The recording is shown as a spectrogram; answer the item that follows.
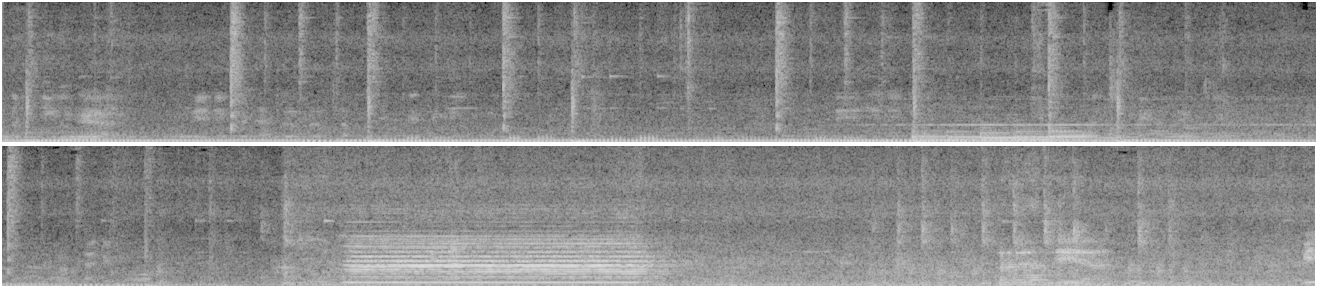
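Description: Music for the first seven seconds, then one steady horn tone lasting about a second and a half, heard from the cab of the airport Skytrain people mover while it runs along its guideway, with scattered clicks from the ride.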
